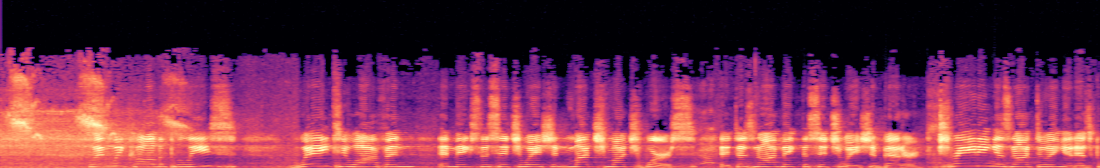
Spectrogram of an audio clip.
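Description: A woman shouts loudly into a megaphone outdoors.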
